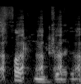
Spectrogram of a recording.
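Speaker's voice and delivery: laughing. Real, not acted. Friend teasing, laughing.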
